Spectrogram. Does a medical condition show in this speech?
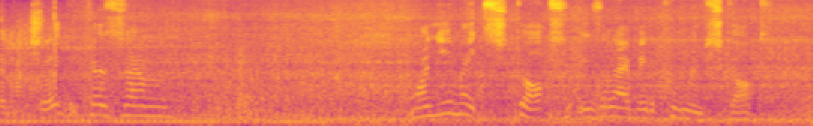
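No.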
